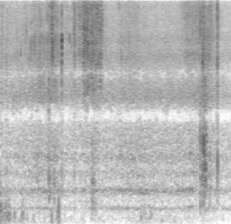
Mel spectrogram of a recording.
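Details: Bees at a hive being caught for domestication: a steady low droning hum with a higher overtone runs throughout, broken by sharp clicks and knocks, with Telugu voices nearby.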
